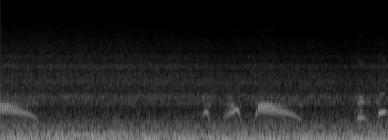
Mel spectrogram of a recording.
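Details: An albino spotted dove gives a sliding, downward coo, short soft hoots, a second long falling coo and further brief notes, with constant low background rumble.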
